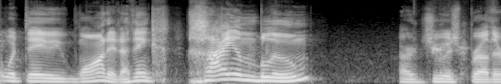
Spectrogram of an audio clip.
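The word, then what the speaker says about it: Chaim: they wanted i think cayenne bloom our jewish brother right here i am bloom i'm jewish that's how you say it right there the hayam just like i am that's what it is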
